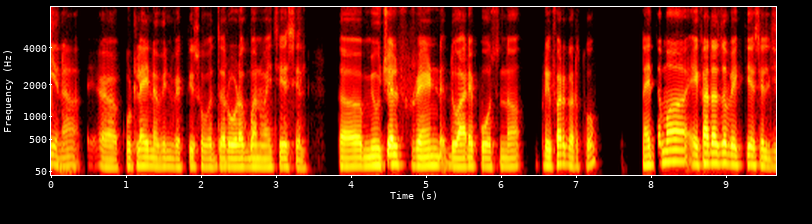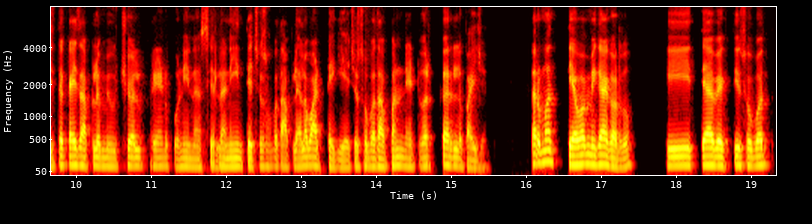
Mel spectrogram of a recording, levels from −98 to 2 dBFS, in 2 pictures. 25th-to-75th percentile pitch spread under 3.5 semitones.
Yes: narrow, 2.5 semitones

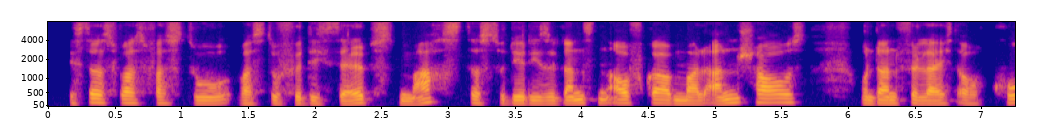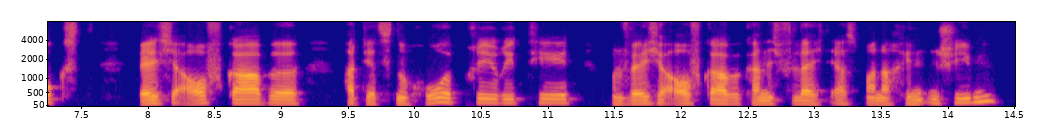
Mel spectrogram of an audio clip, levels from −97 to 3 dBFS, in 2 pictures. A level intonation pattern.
No: average, 3.0 semitones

